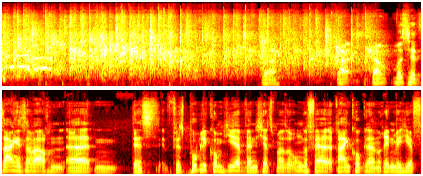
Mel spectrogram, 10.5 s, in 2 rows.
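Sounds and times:
audience applause: 0:00.0 - 0:04.8
speech: 0:03.3 - 0:03.6, 0:04.2 - 0:10.4.

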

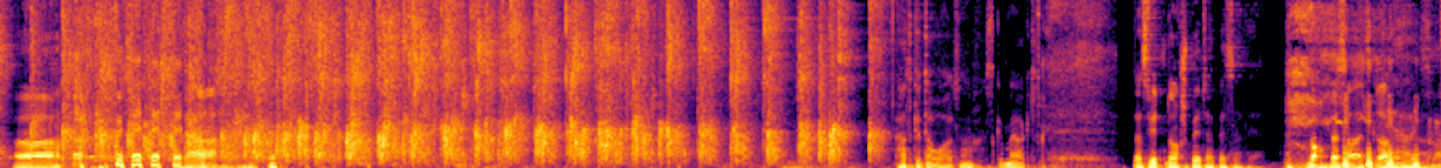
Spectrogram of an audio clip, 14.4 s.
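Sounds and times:
audience applause: 0:00.0 - 0:08.9
speech: 0:00.1 - 0:03.0, 0:09.0 - 0:10.7, 0:11.3 - 0:14.3
laughter: 0:00.2 - 0:03.2, 0:12.9 - 0:14.3.

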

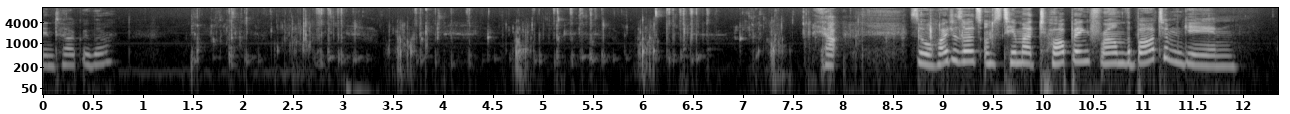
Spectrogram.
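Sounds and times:
speech: 0:00.0 - 0:00.8, 0:08.7 - 0:12.0
person gulping a big sip of water: 0:01.4 - 0:09.6.

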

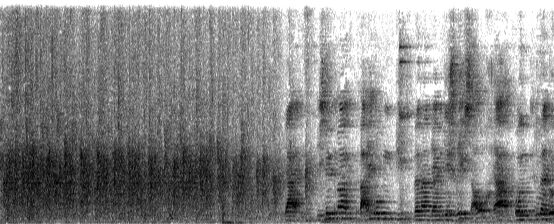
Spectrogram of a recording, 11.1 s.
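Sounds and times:
audience applause: 0:00.0 - 0:05.8
speech: 0:05.9 - 0:11.0.

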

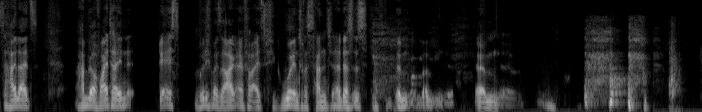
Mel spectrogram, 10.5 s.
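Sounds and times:
speech: 0:00.0 - 0:09.8
person coughing: 0:08.8 - 0:09.8.

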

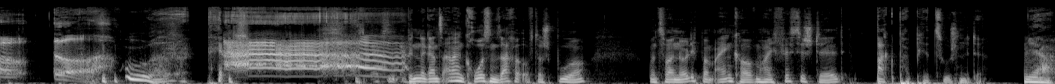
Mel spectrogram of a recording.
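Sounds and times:
voice imitating stifled loud screams of old computer games: 0:00.0 - 0:01.1, 0:02.2 - 0:04.1
speech: 0:00.8 - 0:02.4, 0:04.1 - 0:10.5.

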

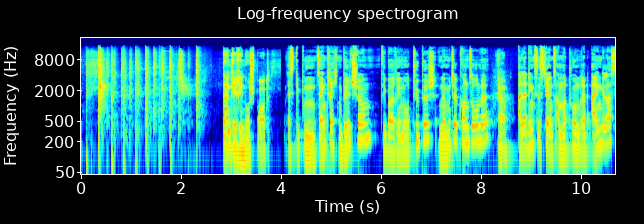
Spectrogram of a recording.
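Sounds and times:
small applause: 0:00.0 - 0:02.5
speech: 0:02.9 - 0:10.6.

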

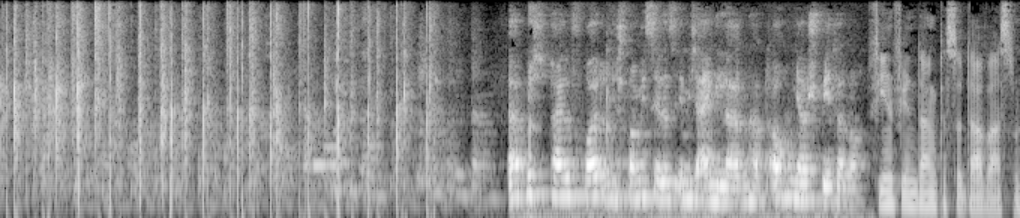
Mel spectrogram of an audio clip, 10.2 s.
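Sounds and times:
audience applause: 0:00.0 - 0:04.7
speech: 0:05.1 - 0:10.2.

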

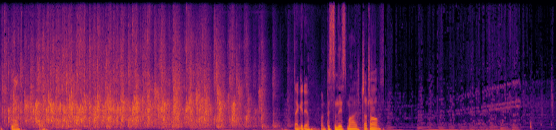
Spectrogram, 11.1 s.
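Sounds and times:
audience applauding: 0:00.0 - 0:06.0
speech: 0:00.2 - 0:01.2, 0:05.9 - 0:07.9.

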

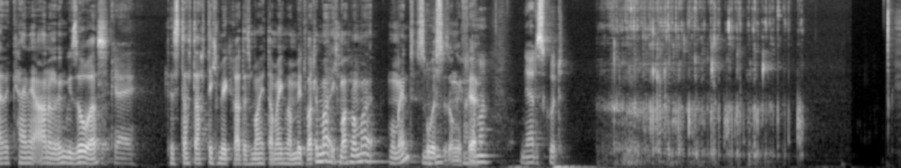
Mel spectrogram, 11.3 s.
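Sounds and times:
speech: 0:00.0 - 0:08.8
slurping sip of sage tea: 0:07.5 - 0:10.2.

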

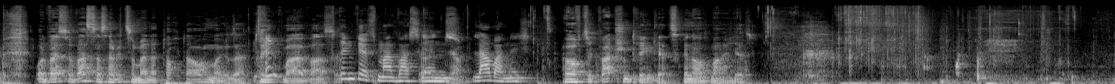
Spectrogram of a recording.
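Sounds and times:
speech: 0:00.4 - 0:08.2
biting into a bread roll: 0:07.6 - 0:10.9.

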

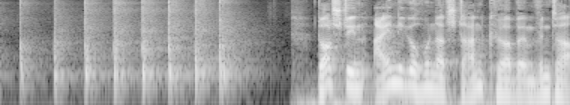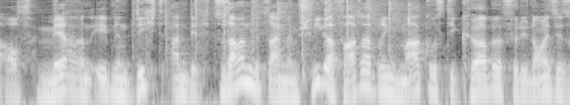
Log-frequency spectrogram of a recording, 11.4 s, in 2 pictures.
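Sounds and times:
hammering in a beach chair workshop: 0:00.0 - 0:02.5, 0:06.8 - 0:10.1
speech: 0:03.2 - 0:11.3.

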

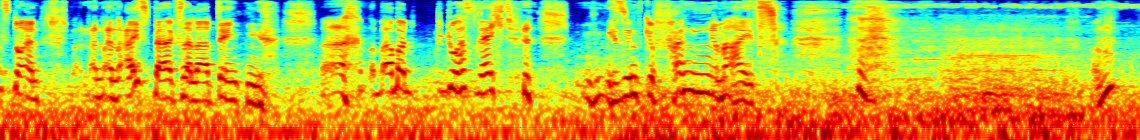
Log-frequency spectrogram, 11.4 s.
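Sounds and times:
speech: 0:00.0 - 0:09.0, 0:11.0 - 0:11.3
low rumble: 0:00.0 - 0:11.4
train brakes squealing: 0:06.5 - 0:11.4.

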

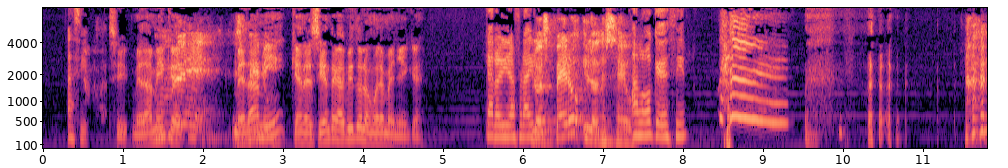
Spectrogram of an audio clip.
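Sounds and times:
speech: 0:00.3 - 0:04.8, 0:05.5 - 0:08.7, 0:09.5 - 0:10.8
person wailing and sobbing: 0:08.4 - 0:10.8
laughter: 0:08.5 - 0:11.7.

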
